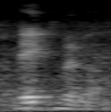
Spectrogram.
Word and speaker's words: Wegmüller: Well, are you familiar with a man from Switzerland called, I'm going to grossly mispronounce his name, Walter Wegmüller. Wegmüller, yeah, you did it very good.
